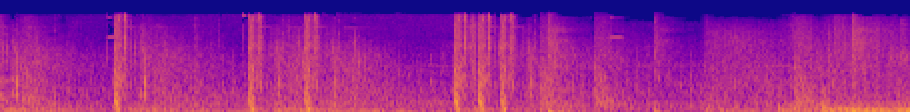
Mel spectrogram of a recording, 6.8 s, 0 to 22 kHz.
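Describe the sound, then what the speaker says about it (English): ArmA 2 sniper rifle shots ring out as a series of sharp, separate cracks, some single and some in quick clusters, over a continuous outdoor ambient bed. "There's a guy running zigzag from a sniper rifle that's shooting him from the side."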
